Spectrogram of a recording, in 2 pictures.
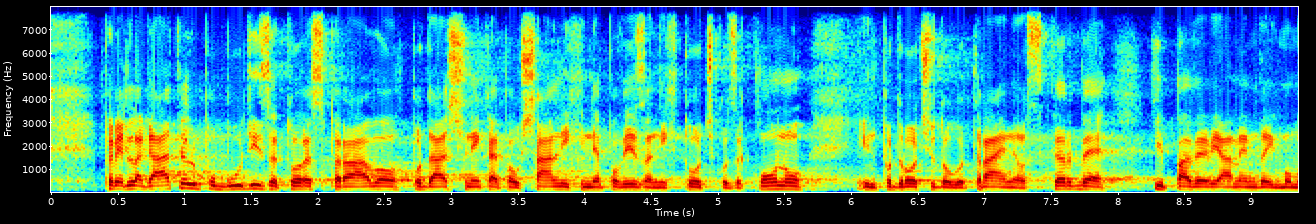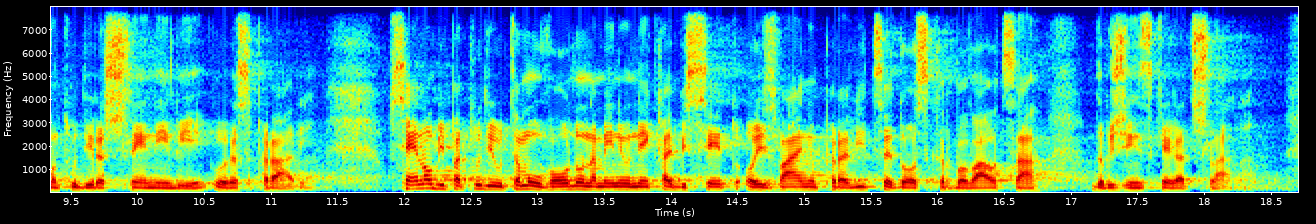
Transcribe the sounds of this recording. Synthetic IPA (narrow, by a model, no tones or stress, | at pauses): pɾɛd̪laɡaːt̪ɛlupɔbuːd̪izat̪oːɾaspɾaːʋɔpɔd̪aʃɛnekajpawʃaːlnixinːɛpɔʋeːzanixt̪oːt͡ʃkɔzakoːnu | inpɔd̪ɾoːt͡ʃjud̪ɔwɡɔt̪ɾaːjnɛɔskəɾbɛkipaʋɛɾjaːmɛmd̪ajiɣbomɔt̪uːd̪iɾast͡ʃlɛniliuɾaspɾa̰ːʋḭ | wsɛɛnɔbipat̪uːd̪iuwt̪əmuʋoːd̪nunameːniwneːkajbɛseːt̪ɔizʋaːjanjupɾaʋit̪sɛd̪ɔːskəɾbɔʋaw̪sad̪ɾuʒinskɛɡat͡ʃla̰ːna̰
